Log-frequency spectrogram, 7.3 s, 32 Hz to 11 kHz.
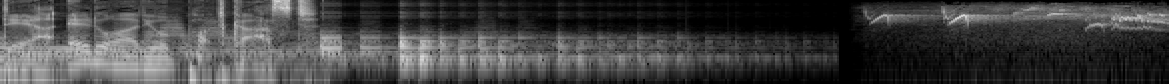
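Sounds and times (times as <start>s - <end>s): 
speech: 0.1s - 2.7s
birds chirping and twittering: 5.4s - 7.2s.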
